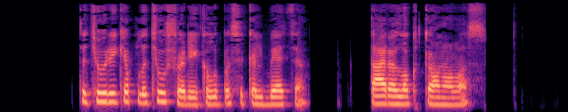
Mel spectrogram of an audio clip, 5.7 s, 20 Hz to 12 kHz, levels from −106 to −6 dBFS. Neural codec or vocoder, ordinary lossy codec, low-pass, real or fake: codec, 44.1 kHz, 7.8 kbps, Pupu-Codec; MP3, 48 kbps; 10.8 kHz; fake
